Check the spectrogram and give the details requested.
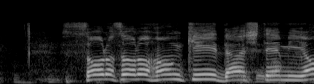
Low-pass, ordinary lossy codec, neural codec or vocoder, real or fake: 7.2 kHz; none; none; real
